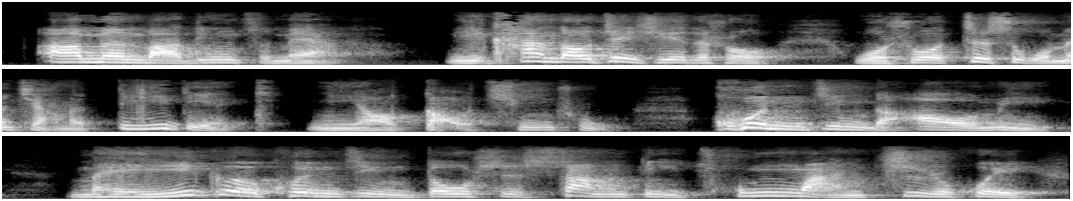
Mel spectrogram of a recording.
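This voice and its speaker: A male pastor preaching a sermon. He fires rhetorical questions at the congregation and calls for amens. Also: fairly high pitch. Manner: calls for "amen" responses.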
